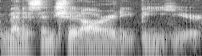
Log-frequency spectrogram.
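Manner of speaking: quiet mumble. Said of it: "mumbles something about".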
